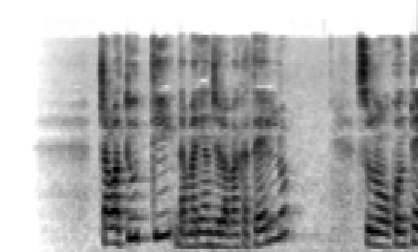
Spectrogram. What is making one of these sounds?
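A woman speaks warmly and with animation into a close microphone over an online call.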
